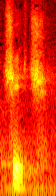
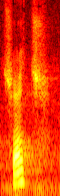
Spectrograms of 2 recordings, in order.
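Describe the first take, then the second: First: The word has a high front vowel, i. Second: The word has an unrounded mid vowel, e. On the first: This is the Székely form. "a székelyek úgy mondták" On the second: This is the Palóc form. "a palócok úgy mondták"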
